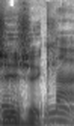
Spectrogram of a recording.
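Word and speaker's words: Žižek: Eu, eu gosto do, do que Na verdade, se escreve Z-I-Z-E-K, mas aí a leitura. – Zizek.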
